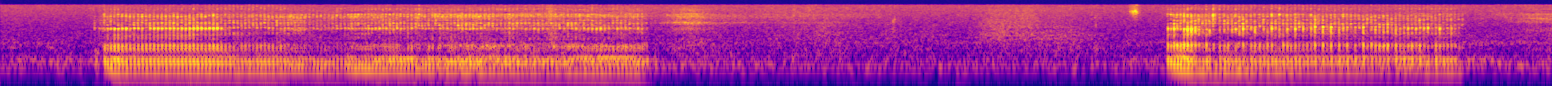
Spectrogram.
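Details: English Bulldog snoring loudly, long rattling, droning snores lasting nearly three seconds each, with a pulsing low buzz and rich overtones, two snores separated by softer breathing.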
